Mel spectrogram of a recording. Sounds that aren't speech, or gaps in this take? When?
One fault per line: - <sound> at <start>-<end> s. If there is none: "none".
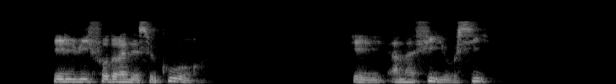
none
